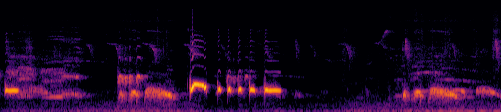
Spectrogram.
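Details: Zebra dove of the Bangkok strain singing melodiously, used as a training lure for doves: soft cooing, then a loud phrase of a rising note, four staccato beats and a sustained coo, followed by quieter cooing.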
